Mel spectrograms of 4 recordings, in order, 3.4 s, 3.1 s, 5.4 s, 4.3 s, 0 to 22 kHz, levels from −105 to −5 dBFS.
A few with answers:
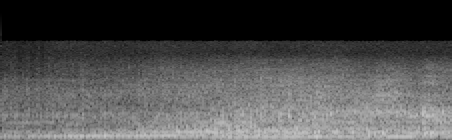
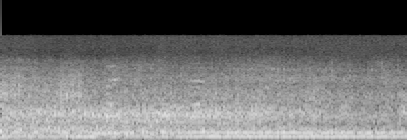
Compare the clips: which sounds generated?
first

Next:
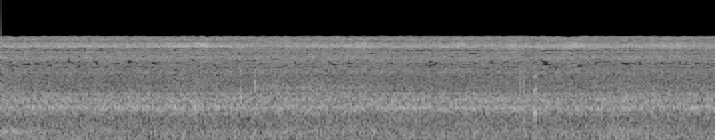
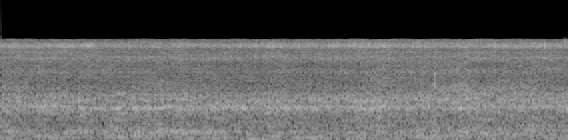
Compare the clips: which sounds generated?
second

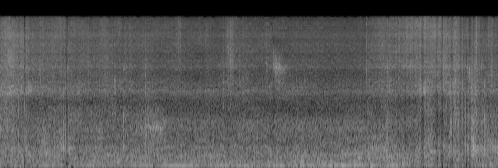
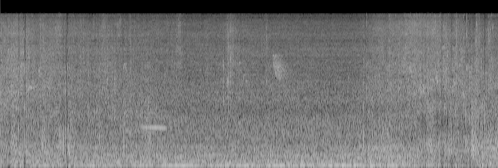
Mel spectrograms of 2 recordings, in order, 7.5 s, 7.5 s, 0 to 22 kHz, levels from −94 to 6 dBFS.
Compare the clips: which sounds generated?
first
